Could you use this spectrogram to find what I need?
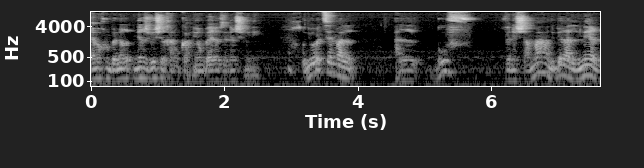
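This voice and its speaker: Noticeable background noise and audible room echo are present. A man talks at a moderate pace. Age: 30s. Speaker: actor and therapist. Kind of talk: casual interview.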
